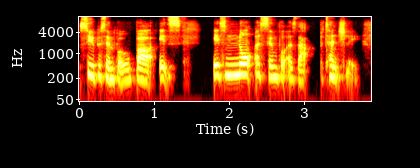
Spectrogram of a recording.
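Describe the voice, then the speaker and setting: With an English accent, a woman speaks at a fairly quick pace. Her voice is fairly high-pitched against a quiet background. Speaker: fitness coach and podcast host. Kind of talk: solo podcast monologue.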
